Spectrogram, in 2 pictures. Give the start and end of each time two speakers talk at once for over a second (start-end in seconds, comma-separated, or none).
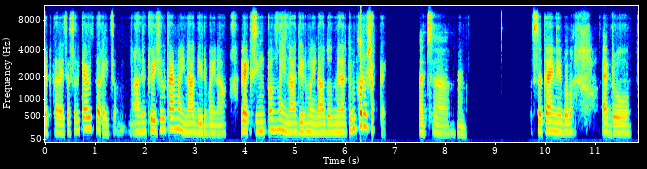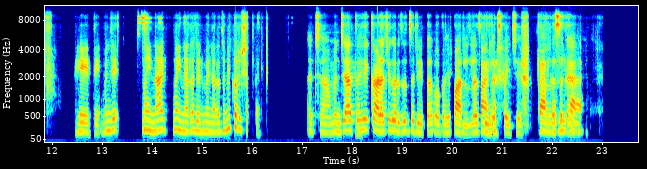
none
